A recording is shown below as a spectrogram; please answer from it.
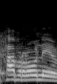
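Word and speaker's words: Gaborone: I was like, you're saying it wrong. You're saying Habarone wrong. Because apparently I'm putting an A where there should be an O.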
